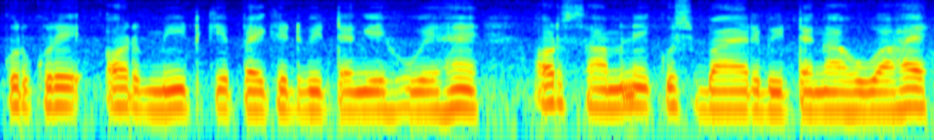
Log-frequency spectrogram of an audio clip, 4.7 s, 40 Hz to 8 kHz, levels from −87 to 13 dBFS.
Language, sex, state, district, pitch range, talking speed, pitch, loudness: Hindi, male, Uttar Pradesh, Lalitpur, 130-140 Hz, 220 wpm, 130 Hz, -16 LUFS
